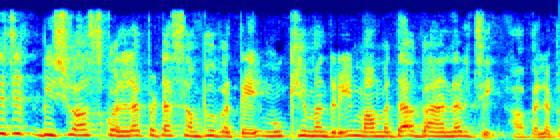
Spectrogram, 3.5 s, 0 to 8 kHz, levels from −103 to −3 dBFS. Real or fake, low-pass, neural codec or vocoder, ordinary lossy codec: fake; 7.2 kHz; codec, 16 kHz, 16 kbps, FunCodec, trained on LibriTTS, 50 frames a second; none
